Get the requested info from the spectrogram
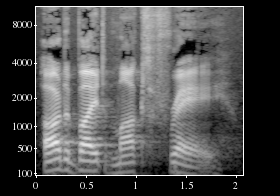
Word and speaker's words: Arbeit macht frei: And it's pronounced like this: Arbeit macht frei. Arbeit macht frei.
